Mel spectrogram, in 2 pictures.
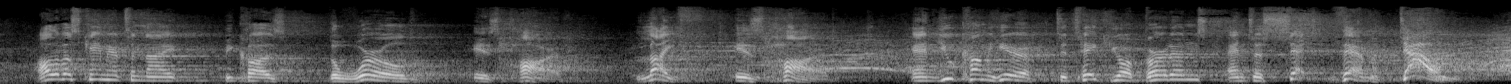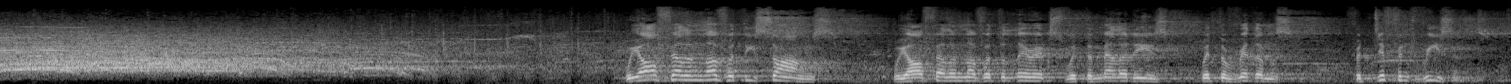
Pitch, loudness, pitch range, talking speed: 175 Hz, -19 LUFS, 160-220 Hz, 105 wpm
